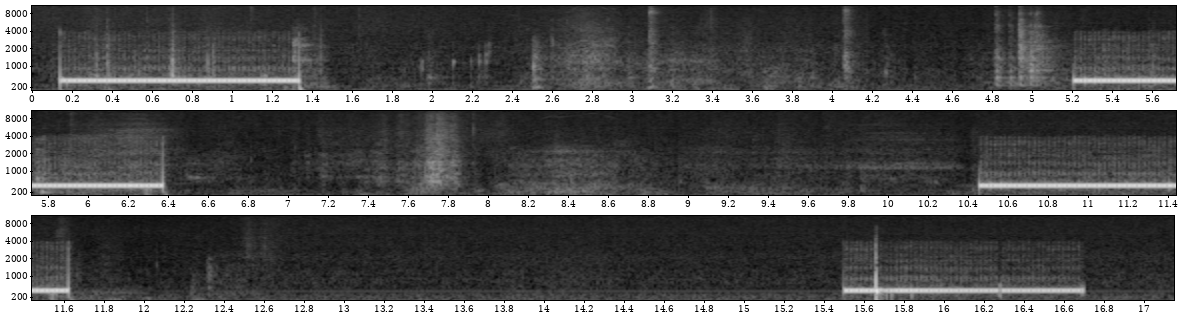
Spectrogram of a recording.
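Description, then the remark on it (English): Loud, steady telephone tones from a call being placed to the phone in a voice booth sound in four evenly spaced bursts, each about a second long, with faint clicks and quiet gaps between them; no one speaks. “If it's possible, just patch us through to the phone in the voice booth.”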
